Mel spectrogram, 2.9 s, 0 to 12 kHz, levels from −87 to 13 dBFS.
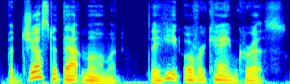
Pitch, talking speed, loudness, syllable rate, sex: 110 Hz, 185 wpm, -19 LUFS, 5.3 syllables/s, male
